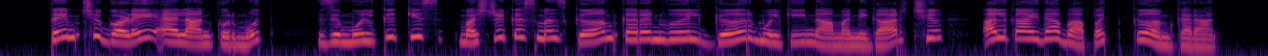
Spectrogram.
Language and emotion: Kashmiri, neutral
